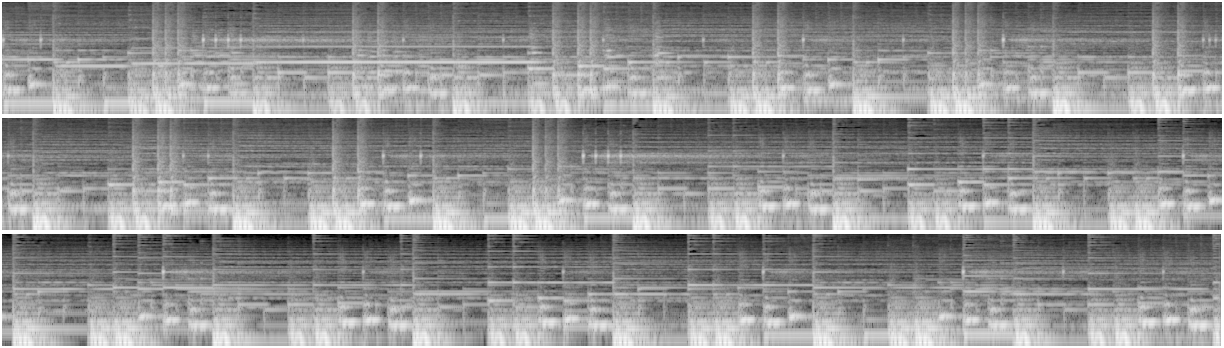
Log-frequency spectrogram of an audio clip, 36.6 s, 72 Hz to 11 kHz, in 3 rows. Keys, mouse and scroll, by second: 2.1 click, 2.8 alt+shift+click, 4.1 e, 6.5 e, 10.8 m, 15.7 click, 17.6 KP_Add, 18.1 KP_Add, 20.3 s, 25.1 Tab, 27.5-28.8 scroll down 1, 28.8 click, 30.5 click, 32.2 click, 33.0 Tab, 34.3-36.5 scroll up 5.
